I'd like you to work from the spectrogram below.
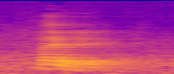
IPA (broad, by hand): ˈpleɪɪŋ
